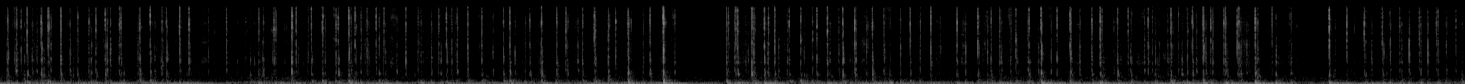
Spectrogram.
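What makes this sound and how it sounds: Fingertips type steadily on a white plastic full-size mechanical keyboard resting on a wooden board. Dense, rapid clicky keystrokes with bright, sharp attacks run continuously, broken by two brief pauses, over a low steady hum.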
